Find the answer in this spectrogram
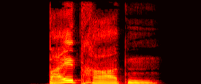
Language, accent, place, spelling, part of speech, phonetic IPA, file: German, Germany, Berlin, beitraten, verb, [ˈbaɪ̯ˌtʁaːtn̩], De-beitraten.ogg
- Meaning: first/third-person plural dependent preterite of beitreten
